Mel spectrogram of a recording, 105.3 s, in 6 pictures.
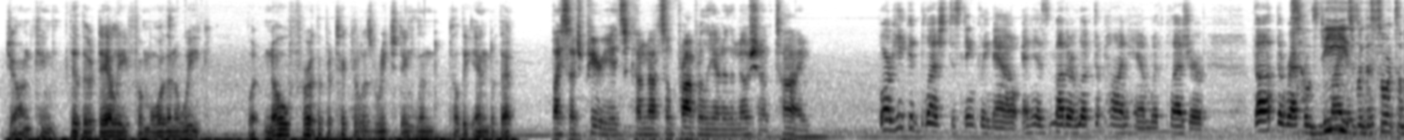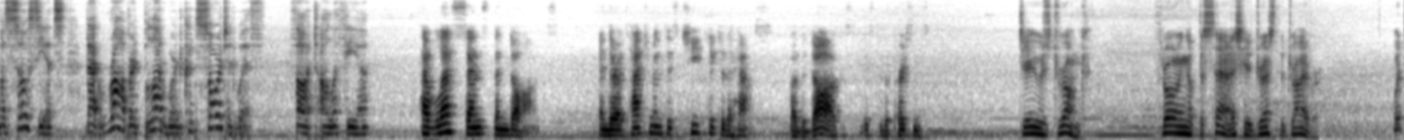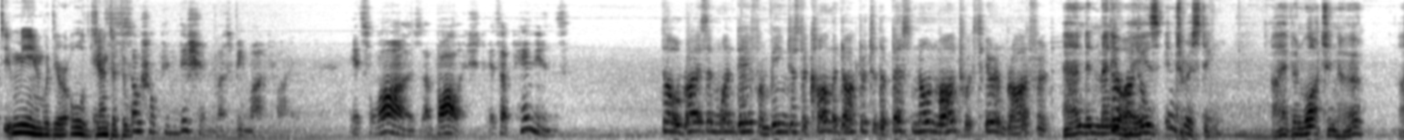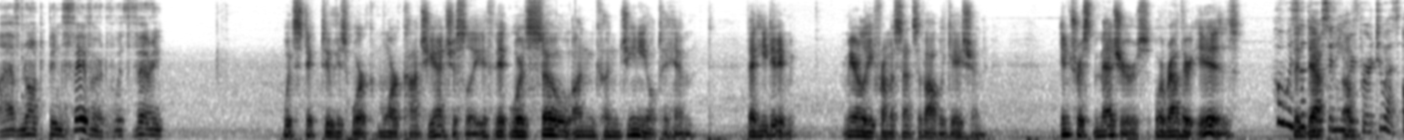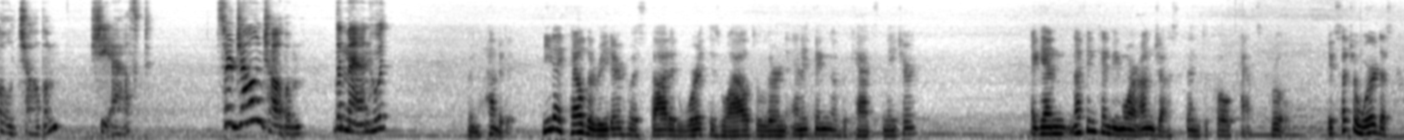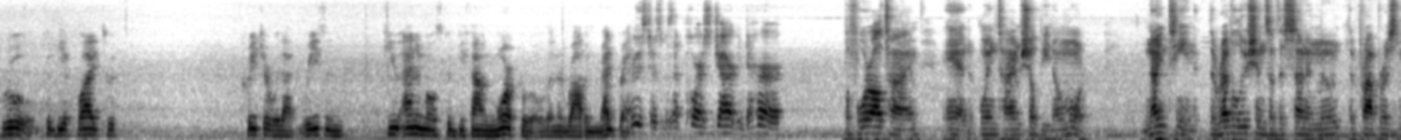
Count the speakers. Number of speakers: ten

